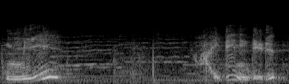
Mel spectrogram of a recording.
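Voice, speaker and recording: An actor playing an excitable comic male sidekick who speaks broken English with jumbled grammar. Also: fairly high pitch, very slow, full character voice. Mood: protesting. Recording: dull old TV soundtrack with music.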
